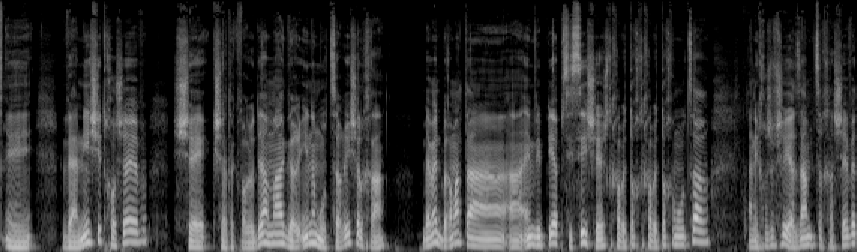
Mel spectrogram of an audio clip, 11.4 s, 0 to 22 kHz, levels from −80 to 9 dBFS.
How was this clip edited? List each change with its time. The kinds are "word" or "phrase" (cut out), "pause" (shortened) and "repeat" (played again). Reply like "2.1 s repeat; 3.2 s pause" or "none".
8.5 s repeat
